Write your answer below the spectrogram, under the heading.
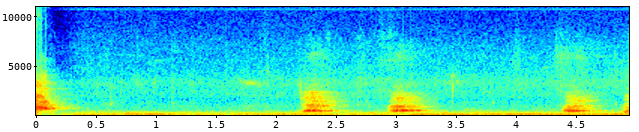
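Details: German Shorthaired Pointer puppies at six weeks old giving a few short yapping barks, four bursts spaced about a second apart over a low background rumble, indoors.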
